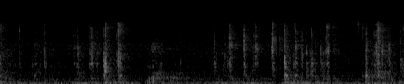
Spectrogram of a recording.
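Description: A line of code typed on a computer keyboard, with quiet, irregular clicks of keys in quick bursts and short pauses, close by and with no talk.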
